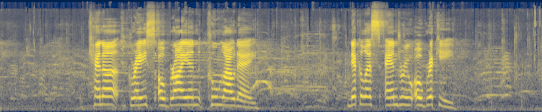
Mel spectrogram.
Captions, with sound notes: Kenna Grace O'Brien, cum laude. (audience cheering) (audience clapping) Nicholas Andrew Obrycki.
